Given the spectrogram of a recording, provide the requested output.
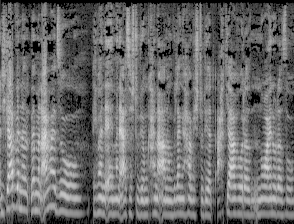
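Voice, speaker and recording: Speaking very fast with hardly any pauses, a woman uses a medium pitch and ordinary pitch variation. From Lower Rhine, Germany (Wesel). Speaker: yoga teacher and author. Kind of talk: interview.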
